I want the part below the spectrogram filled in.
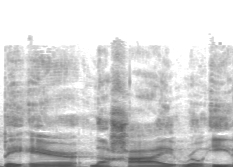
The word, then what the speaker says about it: Be'er Lahai Roi: and Isaac dwelt in this place called Be'er Lahai Roi. That is the proper pronunciation.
